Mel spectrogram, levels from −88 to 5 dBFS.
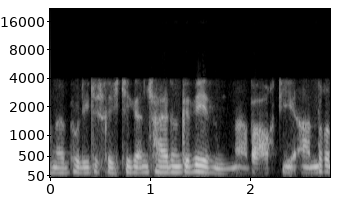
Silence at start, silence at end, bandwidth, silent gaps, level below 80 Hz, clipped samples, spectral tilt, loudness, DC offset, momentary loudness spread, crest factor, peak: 0 s; 0 s; 4.1 kHz; none; -62 dBFS; under 0.1%; -9 dB/octave; -24 LUFS; under 0.1%; 7 LU; 16 dB; -8 dBFS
